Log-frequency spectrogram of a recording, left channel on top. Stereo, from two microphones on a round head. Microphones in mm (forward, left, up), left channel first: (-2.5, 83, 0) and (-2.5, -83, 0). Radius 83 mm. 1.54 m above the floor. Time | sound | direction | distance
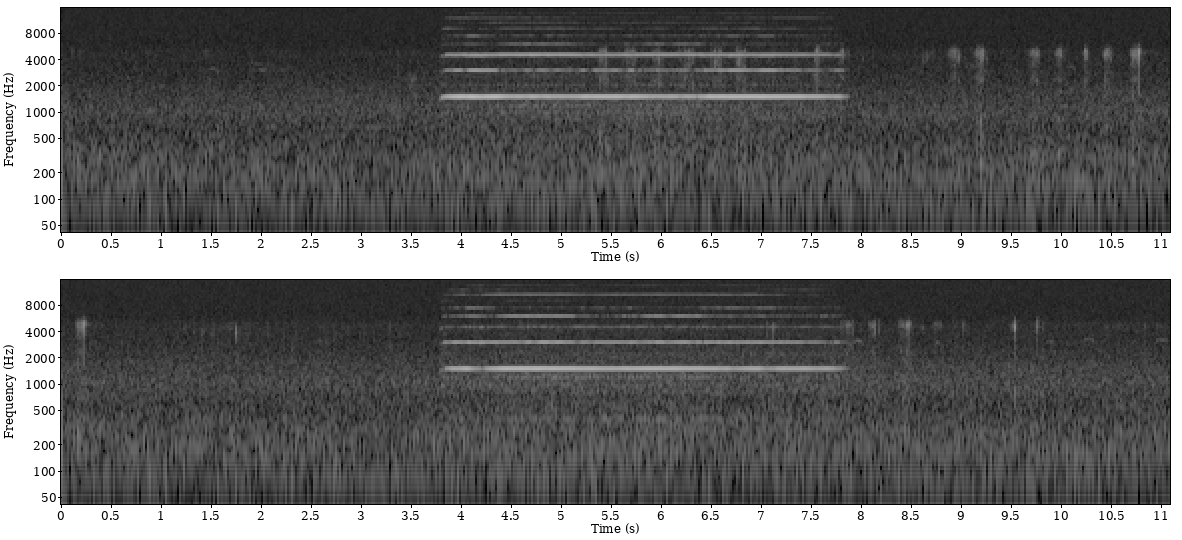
3.8 | a violin | 15° right (ahead or behind) | 1.4 m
